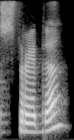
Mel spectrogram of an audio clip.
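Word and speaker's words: среда: Kalau Sreda, di sini. Jadi Y-nya nggak diucapin Y, tapi diucapinnya E, biasa. Sreda. Karena penekanannya di A, itu hari Rabu.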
